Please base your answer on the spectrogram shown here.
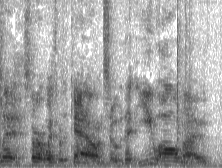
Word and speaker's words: cation: I look at that, I'm just gonna say it like cat on. I got you. It's all good. Okay, cation.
